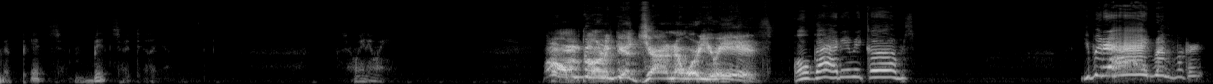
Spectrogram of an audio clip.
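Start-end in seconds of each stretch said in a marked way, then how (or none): 5.4-12.0 villain shout. Acted.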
